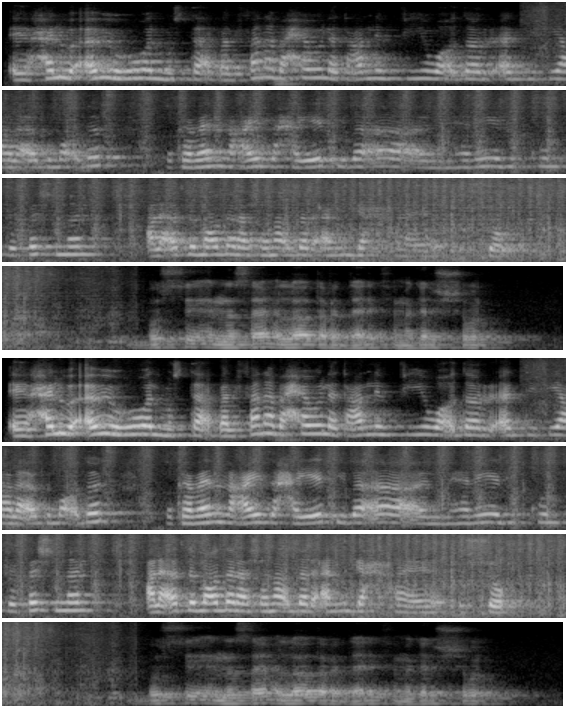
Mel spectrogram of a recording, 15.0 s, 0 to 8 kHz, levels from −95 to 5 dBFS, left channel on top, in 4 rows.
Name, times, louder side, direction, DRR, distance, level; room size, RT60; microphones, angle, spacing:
voice 1, 0.0-4.5 4.9-8.1 8.5-11.0, right 5 dB, 70° right, 12 dB, 0.5 m, -25 dB
sound 1, 3.4-12.2, right 1 dB, 10° right, 0.4 m, -41 dB
voice 2, 12.1-14.5, left 2 dB, 25° left, 4 dB, 0.8 m, -34 dB
7.7 x 4.0 x 4.1 m, 0.72 s
head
